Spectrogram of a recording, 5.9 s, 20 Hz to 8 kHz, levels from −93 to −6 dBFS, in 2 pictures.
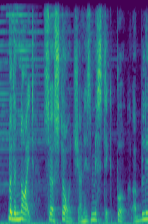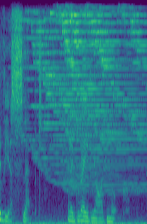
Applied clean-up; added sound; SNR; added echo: none; Chime; 6 dB; none.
